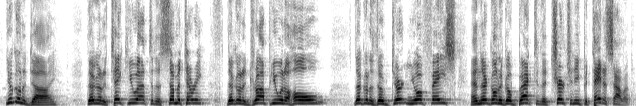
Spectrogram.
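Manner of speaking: high, loud, driving preacher; pastor's preaching. Retold or imitated. Pastor warning young people, high loud preaching. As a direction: hammer it home from the pulpit.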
